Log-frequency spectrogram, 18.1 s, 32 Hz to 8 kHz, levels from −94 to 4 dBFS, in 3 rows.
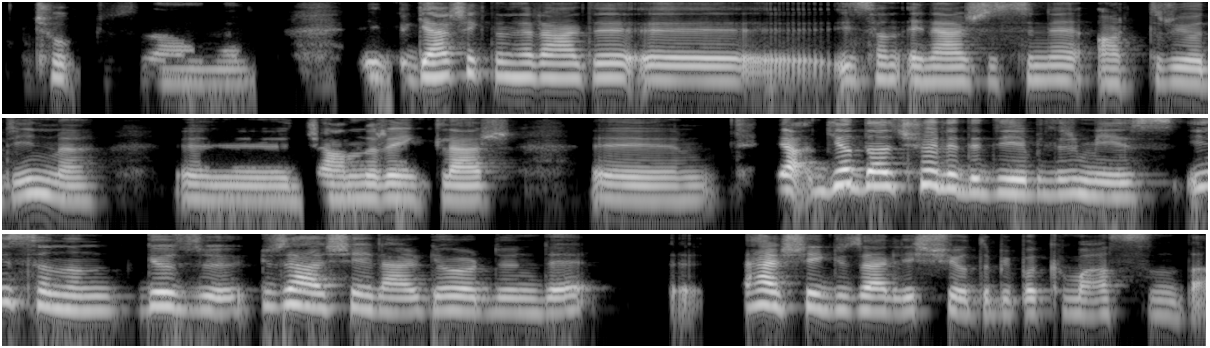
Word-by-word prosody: Çok 190 -3 -7
güzel, 145 +1 -20
anladım. 145 0 -11 0.5
Eee, 205 -1 -3
gerçekten 210 +1 +2
herhâlde, 195 -1 0
eee, 175 - 0
insanın 180 +1 -3
enerjisini 165 +1 -1
arttırıyor 150 0 -4
değil 185 +4 -1
mi, 140 -6 -3 0.4
eee, 145 -2 -3
canlı 150 -1 -1
renkler? 145 -2 0 0.4
Emm, 145 -2 -3 0.3
ya, 235 -3 +6
ya 310 0 +7
da 275 -1 +9
şöyle 275 -5 +3
de 200 -1 +1
diyebilir 190 -1 +1
miyiz? 165 -2 -1
İnsanın 200 -9 -1
gözü 190 -5 +2
güzel 230 -2 +4
şeyler 190 -6 -1
gördüğünde, 175 +3 -2 0.4
ııı, - - -11 0.2
her 235 0 +5
şey 225 -1 0
güzelleşiyor 180 -2 -1
da 155 0 -10
bir 160 - -12
bakıma 160 -1 -5
aslında. 155 -3 -2
175 Hz, 120 wpm, -23 LUFS, 155-200 Hz, 0.5 s, da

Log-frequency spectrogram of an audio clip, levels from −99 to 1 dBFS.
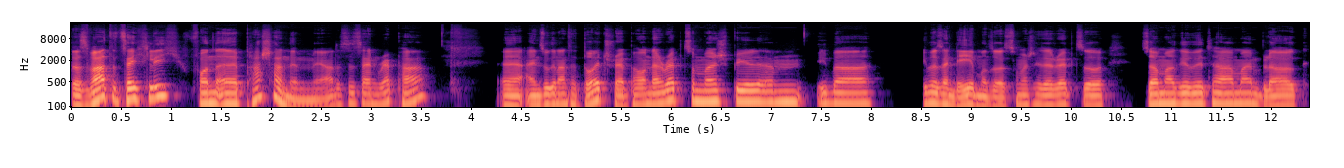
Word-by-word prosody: Das 100 -2 +1
war 190 - +7
tatsächlich 170 +6 +2
von, 120 - +1
äh, 120 +2 +3
„Pashanim“, 115 - -1
ja? 80 +4 -4
Das 105 +3 -9
ist 120 0 -6
ein 115 -1 -2
Rapper 140 - -3 0.7
äh, 100 - -1
ein 100 0 0
sogenannter 110 0 -1
Deutschrapper 110 -5 0
und 115 - -1
der 120 +3 +2
rappt 155 +1 +1
zum 140 -2 +1
Beispiel, 140 -1 +3
ähm, 135 0 -1
über 120 0 -1 0.4
über 120 +1 +1
sein 110 -4 0
Leben 100 +3 +1
und 95 - -2
so 90 - -2
was. 90 - -6
Zum 105 +3 -6
Beispiel 105 +1 -5
der 105 0 0
rappt 110 -1 -2
so: 105 -1 -1 0.3
„Sommergewitter, 120 +1 +1
mein 120 -2 -2
Block. 100 +1 -2
120 Hz, 175 wpm, -24 LUFS, 105-140 Hz, 0.7 s, war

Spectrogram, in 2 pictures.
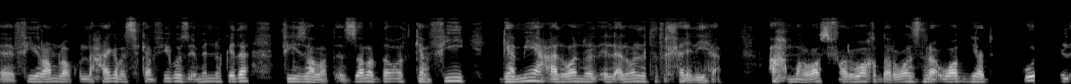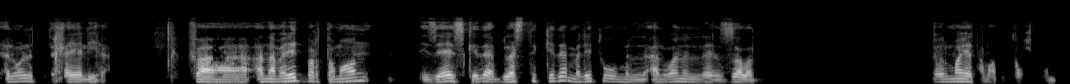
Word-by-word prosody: فيه 130 +4 -5
رملة 125 -1 +1
وكل 120 +3 -8
حاجة، 140 +3 -1
بس 120 -4 -2
كان 115 - -4
في 140 - -9
جزء 145 -3 -4
منه 135 +1 -8
كده 150 +4 +2 0.3
فيه 135 0 -3
زلط، 120 -5 -1
الزلط 135 +6 0
دوّة 135 0 -3
كان 115 - -2
فيه 160 +8 -3 0.4
جميع 130 +2 +1
ألوان 130 +3 +2
ال 125 -2 -3
الألوان 120 +3 0
اللي 135 -3 -3
تتخيليها، 105 0 -4 0.5
أحمر 120 -1 0
وأصفر 120 -2 +2
وأخضر 120 -3 0
وأزرق 125 -1 0
وأبيض، 125 -2 +3 0.3
كل 180 - +3 0.3
الألوان 135 0 -3
اللي 145 -2 -1
تتخيليها، 110 0 +1 0.8
فأنا 115 +1 +5
مَليت 145 +5 +5
برطمان، 145 +5 +1 0.6
إزاز 125 +5 +5
كده، 135 0 +3
بلاستيك 130 +6 0
كده، 155 +6 0
مَليته 140 0 -4
من 115 -1 -9
الألوان 115 +5 -2
ال 115 -3 -8
الزلط 105 -1 +1
دي. - - -34 1.7
المَيَّة 125 +2 +2
طبعًا - - -8 0.2
تحفة. - - -15
130 Hz, 130 wpm, -24 LUFS, 115-140 Hz, 1.7 s, فأنا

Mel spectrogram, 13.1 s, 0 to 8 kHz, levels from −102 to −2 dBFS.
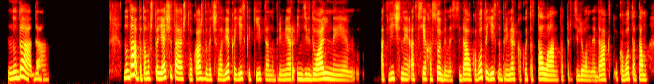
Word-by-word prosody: Ну 210 +4 +1
да, 235 -6 +4
да. 175 -1 -7 1.5
Ну 235 - +2
да, 340 +7 +9
потому 200 +1 -2
что 210 - -1
я 210 +3 +6
считаю, 235 -6 +2
что 200 -2 -7
у 180 - -6
каждого 195 -2 +1
человека 185 +6 -1
есть 200 +3 0
какие-то, 185 -1 -5
например, 170 +2 -5
индивидуальные, 185 -2 +1
м, 145 -2 -10 0.5
отличные 190 +1 -1
от 180 +1 -3
всех, 195 0 -1
особенности, 170 -5 -2
да, 180 +3 +2
у - - -2
кого-то 225 +6 0
есть, 200 0 +1
например, 185 +1 -4
какой-то 185 0 -8
талант 170 -4 +2
определенный, 160 -4 -8
да. 170 +4 0
Кт - - -20
у - - -10
кого-то 190 +2 -2
там 170 0 -1
185 Hz, 160 wpm, -22 LUFS, 175-200 Hz, 1.5 s, да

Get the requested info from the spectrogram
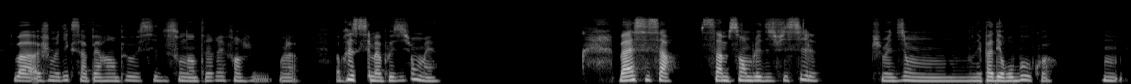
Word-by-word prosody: bah, 170 -1 +3
je 185 +2 -5
me 175 - -3
dis 195 - -5
que - - -8
ça 170 - -3
perd 170 +1 -4
un 170 0 -4
peu 180 - -11
aussi 180 +1 -7
de 165 - -11
son 170 +1 -5
intérêt. 175 +3 -4
Enfin, 180 -1 -4
je 160 - -12 0.2
voilà. 160 +1 -6 0.4
Après, 225 - +3
c'est 195 - -1
ma 170 -2 +3
position, 180 +7 -2
mais 175 -7 -1 1.9
Bah, 185 +3 +11
c'est 210 -1 +1
ça. 185 -3 +4 0.2
Ça 185 -2 +3
me 180 - +3
semble 180 +1 +3
difficile. 175 +3 -2 0.5
Je 170 - -6
me 165 - -1
dis: 170 +3 -3
«On 160 -2 -3
on 165 - -3
est 165 - -2
pas 175 - +5
des 175 - +5
robots 170 +4 +2
quoi». - - -9 0.4
Mmh. 175 -3 -2
175 Hz, 205 wpm, -27 LUFS, 165-185 Hz, 1.9 s, Bah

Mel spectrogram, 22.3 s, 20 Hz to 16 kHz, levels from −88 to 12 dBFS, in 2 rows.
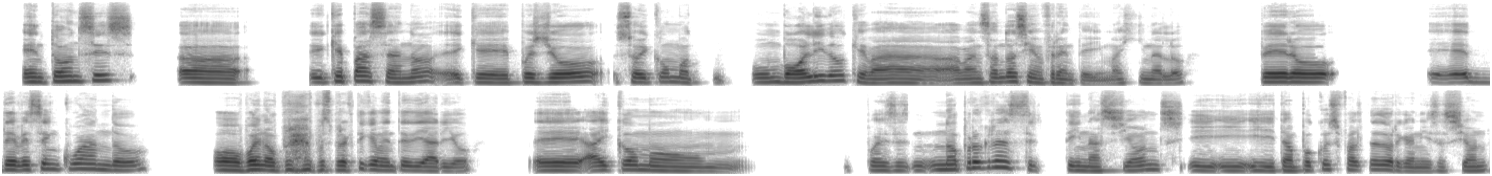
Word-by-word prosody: entonces, 180 +7 +1 0.3
ah, 140 -3 +3 0.5
eh 150 -1 -2
¿qué 175 +4 +1
pasa?, 175 -4 +2
¿no? 160 +5 -2
Eh 140 -1 -5
que, 140 -3 0
pues, 150 -1 +2
yo 155 +4 +4
soy 150 -2 0
como 145 -3 -5 0.4
un 150 +2 -1
bólido 175 +6 +4
que 150 - -2
va 125 -3 -1
avanzando 135 +5 -2
hacia 165 -1 +1
enfrente, 125 -6 -5
imagínalo. 120 +2 -8 0.5
Pero, 155 - +6 0.7
eh, 415 - 0
de 155 +3 +2
vez 160 +2 -1
en 185 -2 0
cuando, 170 -3 -1 0.4
o 155 -2 +5
bueno, 155 -2 +6
pues 160 +2 0
pues 150 0 -6
prácticamente 150 -1 0
diario, 125 -3 -2 0.4
eh, 140 0 +3
hay 150 +1 +1
como, 140 -6 -1 1.2
pues, 140 -2 -5
no 165 +4 -1
procrastinación 155 - -2 0.2
y 145 - -5 0.5
y - - -1
y - - -7
tampoco 145 +5 -3
es 170 0 -7
falta 160 +2 -4
de 165 - 0
organización. 125 +1 -5
150 Hz, 125 wpm, -20 LUFS, 135-165 Hz, 1.2 s, Pero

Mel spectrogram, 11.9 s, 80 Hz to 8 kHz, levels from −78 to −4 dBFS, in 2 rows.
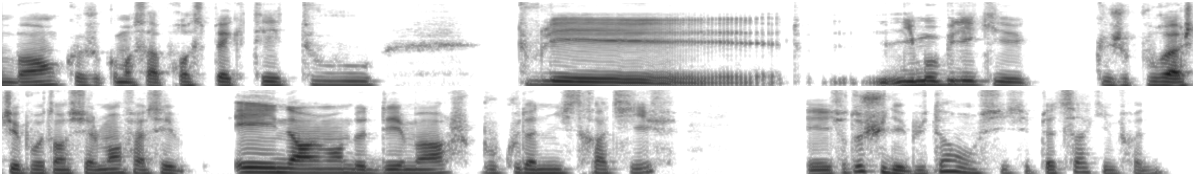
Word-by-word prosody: banque, 125 +4 +1
que 125 - -4
je 115 - -7
commence 115 0 -3
à 115 - +2
prospecter 125 +1 -2
tous 130 0 -6 0.7
tous 140 - -9
les 115 - +2 0.2
t - - -21 0.3
l'immobilier 135 +2 +1
qui 120 -4 -3 0.3
que 130 - -7
je 120 - -3
pourrais 125 0 +5
acheter 125 +3 +2
potentiellement. 125 0 0
Enfin, 135 -3 -1
c'est 120 -1 -1 0.3
énormément 145 -4 +6
de 130 - +1
démarches, 125 +3 0
beaucoup 130 +2 -8
d'administratif 130 +4 -3 0.6
et 115 +1 -1
surtout 180 +10 -2
je 190 - +1
suis - - 0
débutant 120 - -1
aussi, 130 -1 -7
c'est 130 - -13
peut-être 125 +1 -4
ça 160 -1 -4
qui 120 - -11
me - - -9
freine. 115 +1 -11
125 Hz, 180 wpm, -24 LUFS, 120-135 Hz, 0.7 s, énormément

